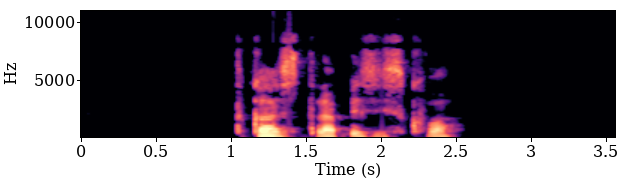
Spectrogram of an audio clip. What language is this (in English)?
Georgian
